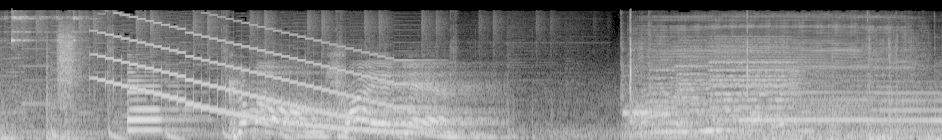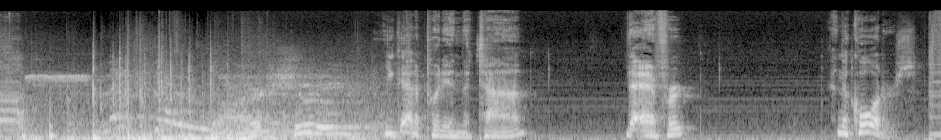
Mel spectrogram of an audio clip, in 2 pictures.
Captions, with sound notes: [Chime indicating end of game]. Come on. Play again. [Chime indicating start of game]. Let's go. Large shooter. You got to put in the time, the effort, and the quarters.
